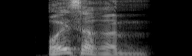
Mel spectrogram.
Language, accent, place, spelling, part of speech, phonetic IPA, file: German, Germany, Berlin, äußerem, adjective, [ˈɔɪ̯səʁəm], De-äußerem.ogg
- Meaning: strong dative masculine/neuter singular of äußere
